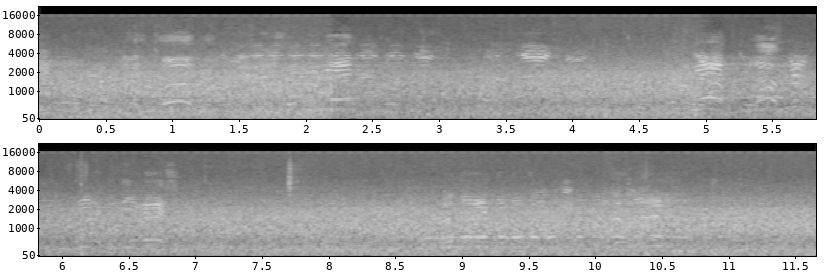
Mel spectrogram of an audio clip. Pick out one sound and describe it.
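Men shout to each other across an open field in the distance.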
